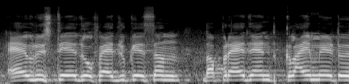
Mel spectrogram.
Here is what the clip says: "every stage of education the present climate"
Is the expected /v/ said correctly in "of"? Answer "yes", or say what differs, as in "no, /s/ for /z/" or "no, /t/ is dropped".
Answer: no, /p/ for /v/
